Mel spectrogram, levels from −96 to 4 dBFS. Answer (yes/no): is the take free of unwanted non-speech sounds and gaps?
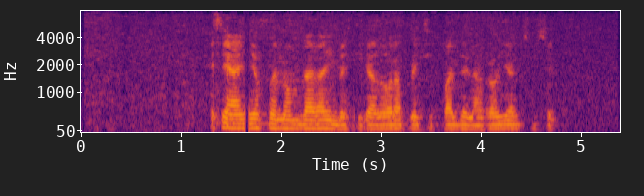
no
